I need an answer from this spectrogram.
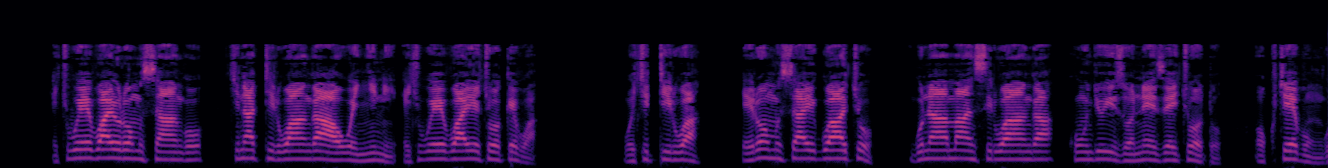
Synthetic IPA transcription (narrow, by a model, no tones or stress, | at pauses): e̞ciwe̞ːβwaːjo̞ːlo̞ːmusaːŋɡo̞ | cinatːiɾwaːŋɡaːwo̞we̞ɲːiniʔe̞ciwe̞ːβwaːje̞ːco̞ːke̞βwa̰ | we̞citːiɾwa | e̞ɾo̞ːmusajiɡwaːco̞ | ɡunaːmaːnsiɾwaːŋɡakuːɲɟujizo̞ne̞ːze̞ːco̞ːto̞̰ː | ku̥ce̞ːβuːŋɡu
